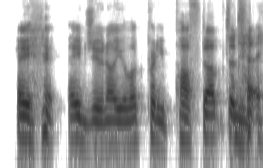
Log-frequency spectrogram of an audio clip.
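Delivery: teasing, ribbing, mocking tone. Retelling how J K Simmons's character, the kind dad, teases Juno: imitating J K Simmons's character teasing. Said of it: "making fun of her".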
